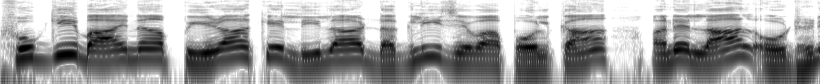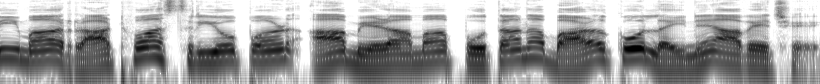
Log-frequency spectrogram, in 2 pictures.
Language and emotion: Gujarati, neutral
